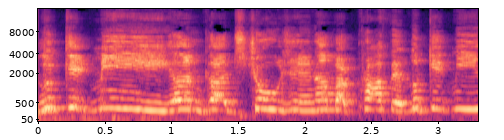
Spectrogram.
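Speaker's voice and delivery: very high, shrill, drawn-out, showy scream. Mocking self-proclaimed prophets who scream for attention: imitating someone screaming. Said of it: "out there screaming".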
